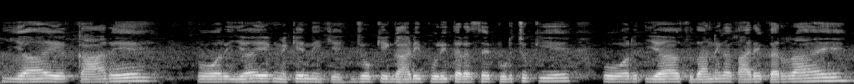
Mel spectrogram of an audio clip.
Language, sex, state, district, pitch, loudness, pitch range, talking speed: Hindi, male, Madhya Pradesh, Dhar, 130 Hz, -14 LUFS, 125-140 Hz, 180 wpm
